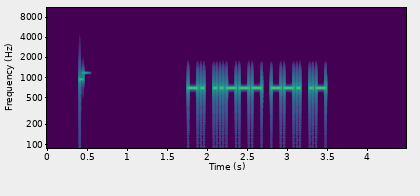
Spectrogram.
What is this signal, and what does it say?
Morse code, heard as a keyed tone, about 30 wpm, 700 Hz. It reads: N2GA
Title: Call Signs - 30wpm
